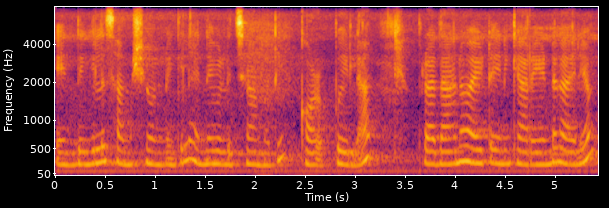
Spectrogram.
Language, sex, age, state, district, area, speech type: Malayalam, female, 18-30, Kerala, Pathanamthitta, urban, spontaneous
